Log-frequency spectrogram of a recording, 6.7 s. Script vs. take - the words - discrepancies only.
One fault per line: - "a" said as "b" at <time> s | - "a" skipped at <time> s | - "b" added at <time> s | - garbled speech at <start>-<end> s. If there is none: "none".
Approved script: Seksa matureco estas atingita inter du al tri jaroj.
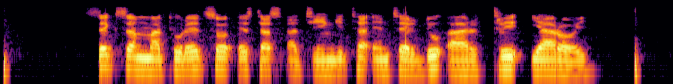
none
